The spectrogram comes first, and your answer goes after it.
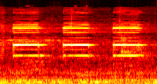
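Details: Aquaguard water purifier, red light on: repeating chirpy beep roughly every half second; error because the replaced purity sensor (light-dependent resistor) is not yet connected, original one faulty.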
